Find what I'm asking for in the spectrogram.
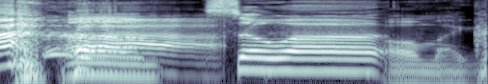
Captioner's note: laughs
